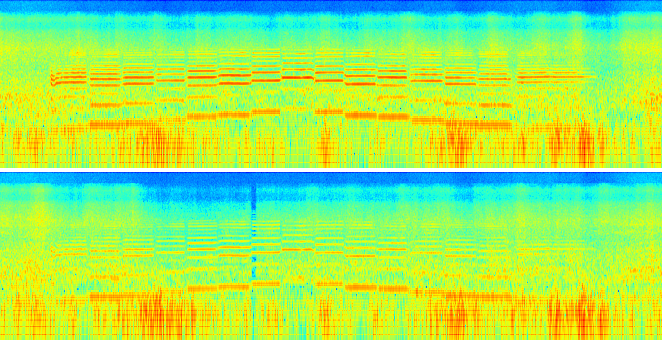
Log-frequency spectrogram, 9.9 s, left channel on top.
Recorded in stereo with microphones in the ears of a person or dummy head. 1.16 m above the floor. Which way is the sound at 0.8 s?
35° left (ahead or behind).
